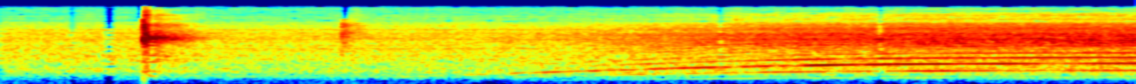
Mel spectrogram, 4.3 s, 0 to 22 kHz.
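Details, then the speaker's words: Chicago Electric Dual MIG 131 welder with retrofitted 110V AC 1.1A fan (about 113 cfm), cover off: click at switch-on, fan spins up rising and settling smoothly; normal fan run. "it sounds very much like any welder um I ever turned on and the sound will quiet down just a little bit once the cover is on"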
